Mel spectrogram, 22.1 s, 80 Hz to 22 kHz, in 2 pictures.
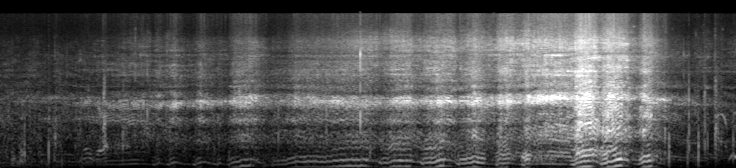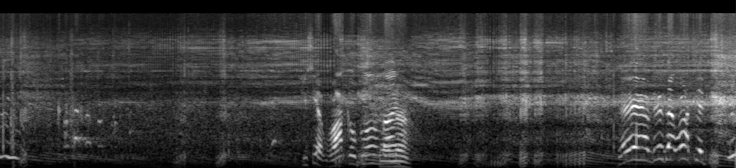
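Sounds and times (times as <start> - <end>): dirt bike engine revving: 0.6 - 22.0.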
